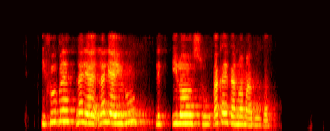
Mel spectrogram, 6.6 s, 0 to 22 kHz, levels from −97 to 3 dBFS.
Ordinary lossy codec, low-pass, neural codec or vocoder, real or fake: Opus, 16 kbps; 7.2 kHz; none; real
